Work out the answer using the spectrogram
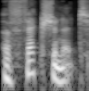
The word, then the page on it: affectionate: American English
